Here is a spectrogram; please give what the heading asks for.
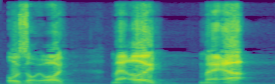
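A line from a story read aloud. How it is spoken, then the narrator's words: Frantic shouting while running. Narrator (Vietnamese): Kha vừa đi vừa hét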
